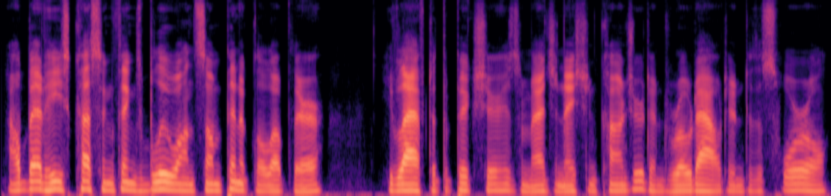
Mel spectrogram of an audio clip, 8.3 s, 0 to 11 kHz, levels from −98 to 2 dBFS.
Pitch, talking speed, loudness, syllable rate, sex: 105 Hz, 180 wpm, -24 LUFS, 5.2 syllables/s, male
